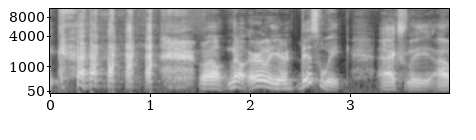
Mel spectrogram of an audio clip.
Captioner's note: laughs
